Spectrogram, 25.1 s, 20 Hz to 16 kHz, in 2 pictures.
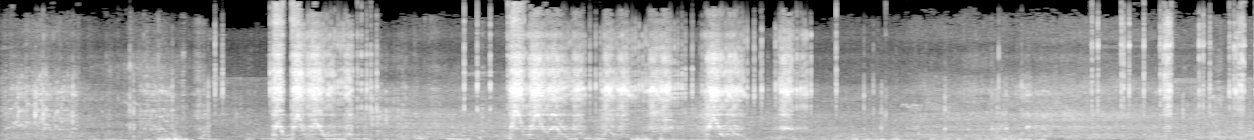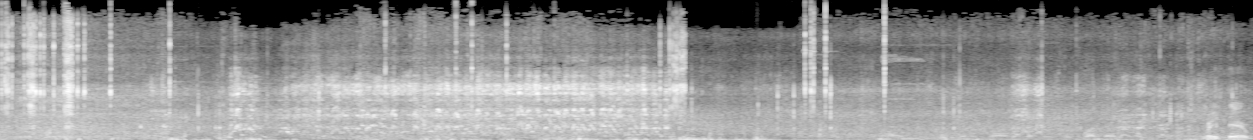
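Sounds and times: fishing reel clicking and scraping: 0.0 - 8.9, 9.9 - 19.5, 20.4 - 20.9, 22.6 - 23.1
wind rumbling on microphone: 0.0 - 25.0.

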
